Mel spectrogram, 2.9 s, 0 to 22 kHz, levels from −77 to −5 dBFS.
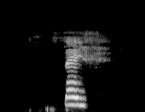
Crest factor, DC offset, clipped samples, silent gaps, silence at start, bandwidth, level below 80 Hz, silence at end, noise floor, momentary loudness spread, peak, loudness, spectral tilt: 22 dB; under 0.1%; under 0.1%; none; 1.3 s; 7.2 kHz; -58 dBFS; 0.85 s; -65 dBFS; 23 LU; -2 dBFS; -17 LUFS; -4 dB/octave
